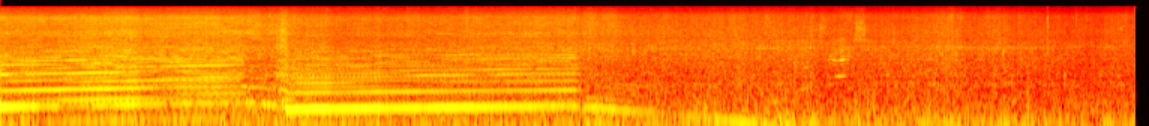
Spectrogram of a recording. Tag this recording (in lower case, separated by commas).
car, vehicle, speech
